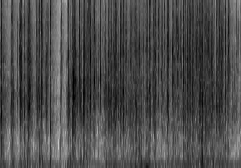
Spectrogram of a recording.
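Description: An empty, thin brown kraft paper bakery bag with red print, flattened on felt, is held at both ends and crinkled and twisted by hand. The result is a dense, continuous run of bright, crisp crinkles and sharp crackles with almost no low end, rising and falling in bursts throughout.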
